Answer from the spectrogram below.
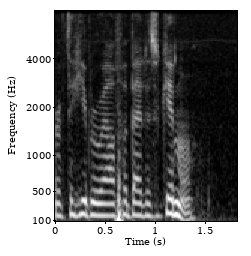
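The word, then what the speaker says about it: gimel: The third letter of the Hebrew alphabet is gimmel. Gimmel makes the sound of the hard G in good or girl, never the soft G in general or bridge.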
